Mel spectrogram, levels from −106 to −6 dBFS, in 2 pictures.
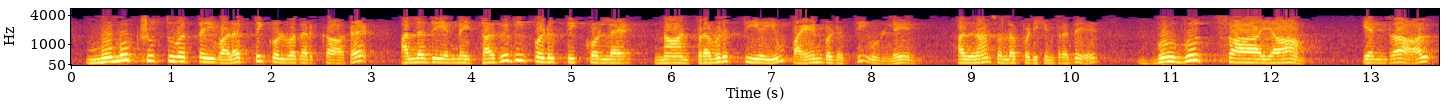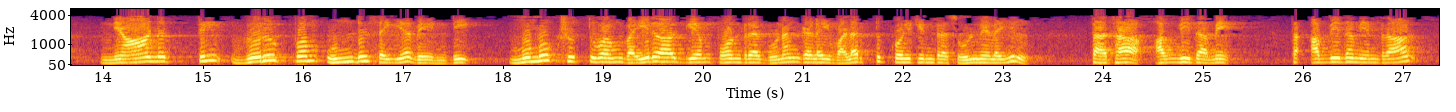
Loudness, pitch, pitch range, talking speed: -10 LUFS, 170 Hz, 150-195 Hz, 65 wpm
